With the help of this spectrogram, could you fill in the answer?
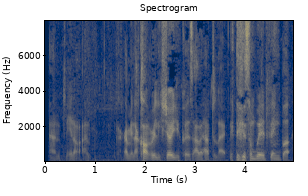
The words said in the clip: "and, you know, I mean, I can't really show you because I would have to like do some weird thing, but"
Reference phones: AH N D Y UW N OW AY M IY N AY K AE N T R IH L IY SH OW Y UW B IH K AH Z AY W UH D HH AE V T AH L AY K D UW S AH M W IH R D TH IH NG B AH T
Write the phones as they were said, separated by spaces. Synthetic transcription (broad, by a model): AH N Y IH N OW AY M IY N AY K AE N T R IH L IY SH OW Y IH K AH Z AY W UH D HH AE F T AH L AY K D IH S AH M W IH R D TH IH NG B AH T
